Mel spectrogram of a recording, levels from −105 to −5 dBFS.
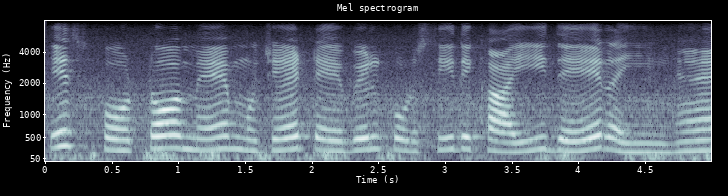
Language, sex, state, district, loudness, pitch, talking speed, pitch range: Hindi, female, Madhya Pradesh, Katni, -18 LUFS, 240 Hz, 120 wpm, 220-260 Hz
